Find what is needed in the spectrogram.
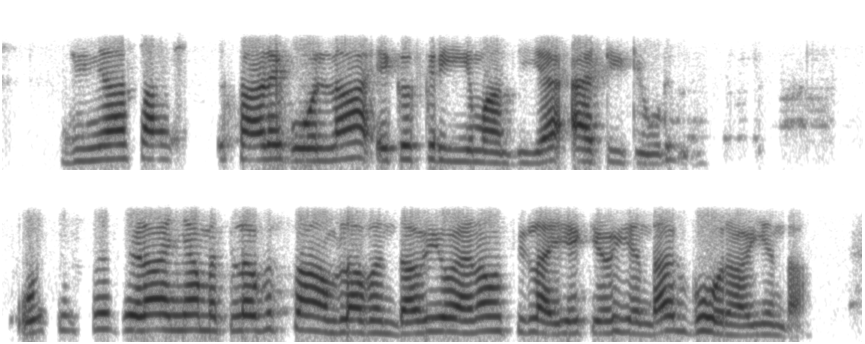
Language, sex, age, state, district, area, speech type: Dogri, female, 18-30, Jammu and Kashmir, Jammu, rural, conversation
